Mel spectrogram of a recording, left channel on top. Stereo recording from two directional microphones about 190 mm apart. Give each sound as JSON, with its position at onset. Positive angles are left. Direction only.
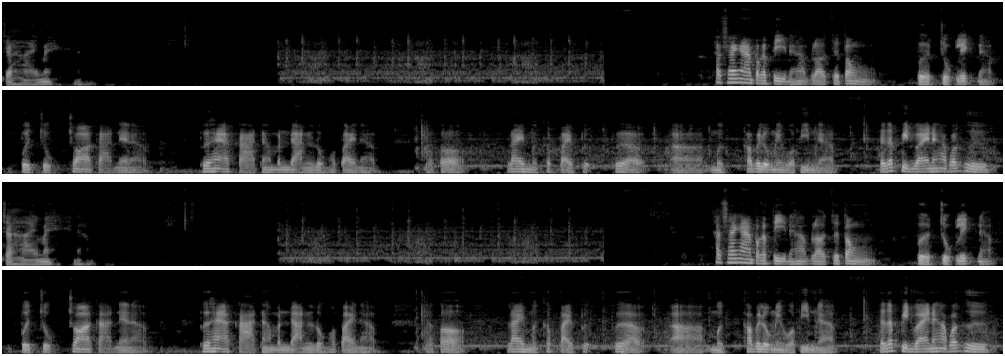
{"t": 0.0, "sound": "speech", "side_deg": -20}
{"t": 7.1, "sound": "speech", "side_deg": -10}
